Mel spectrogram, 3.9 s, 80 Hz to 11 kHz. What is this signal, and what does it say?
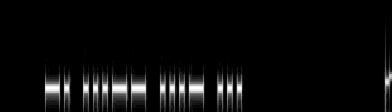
Morse code, heard as a keyed tone, about 25 wpm, 700 Hz. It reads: N3VS
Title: USA Call Signs - 4 Characters - 3x Character Spacing - 25wpm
